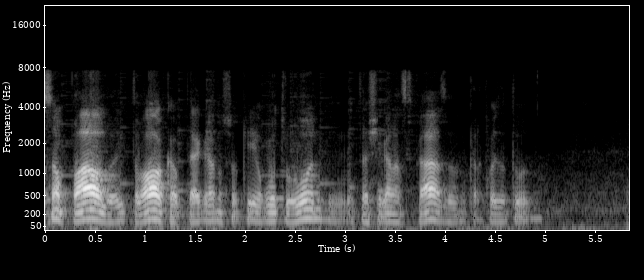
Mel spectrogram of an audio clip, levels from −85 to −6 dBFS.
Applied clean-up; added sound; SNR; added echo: neural separator model SepFormer DNS4.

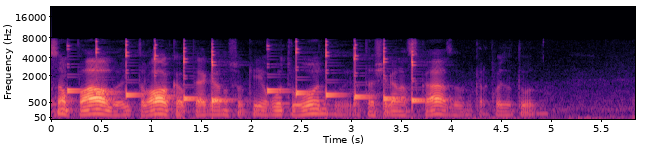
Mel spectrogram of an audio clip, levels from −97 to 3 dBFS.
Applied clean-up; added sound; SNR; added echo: none; Marimba, xylophone; 3 dB; none.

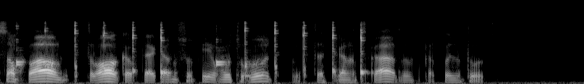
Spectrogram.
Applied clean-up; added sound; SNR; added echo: neural diffusion model UNIVERSE++.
